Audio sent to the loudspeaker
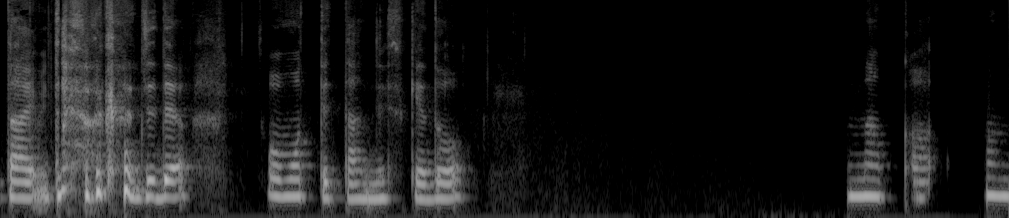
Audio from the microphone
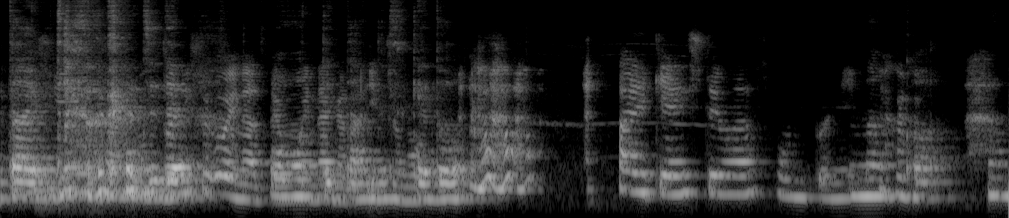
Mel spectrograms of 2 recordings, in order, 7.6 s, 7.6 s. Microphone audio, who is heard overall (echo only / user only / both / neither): both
